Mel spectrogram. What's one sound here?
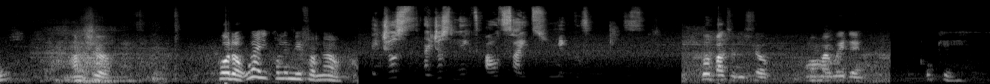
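A young woman talks on a phone with animation, close by.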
